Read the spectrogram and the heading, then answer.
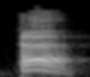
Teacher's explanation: جاية عن اندفاع الهواء بعد فتح الأحبال الصوتية فجأة · Term: حرف الهمزة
